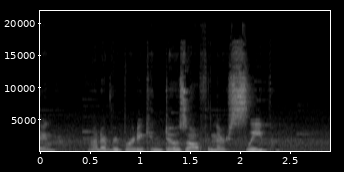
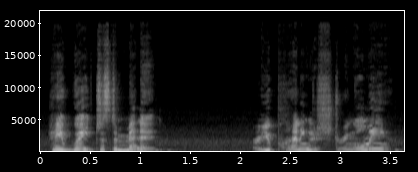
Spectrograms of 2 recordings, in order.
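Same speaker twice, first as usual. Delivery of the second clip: alarmed yelp; 9 semitones higher, 11 dB louder than usual. Acted. Being strangled by a hostage.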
